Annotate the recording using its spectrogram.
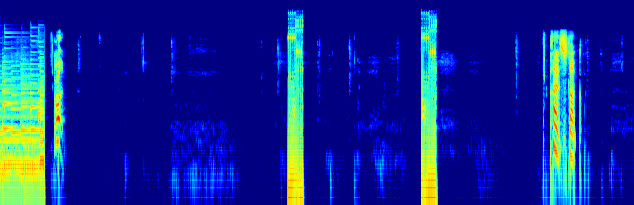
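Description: Short electronic game sound effects beep and zap.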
